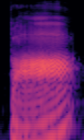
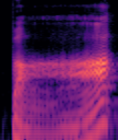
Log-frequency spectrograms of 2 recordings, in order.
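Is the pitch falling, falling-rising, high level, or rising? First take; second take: rising; falling-rising. First: The pitch starts mid and rises to high. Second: The pitch dips down and then rises. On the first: "That's the rising tone" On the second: "The third tone falls and rises"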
